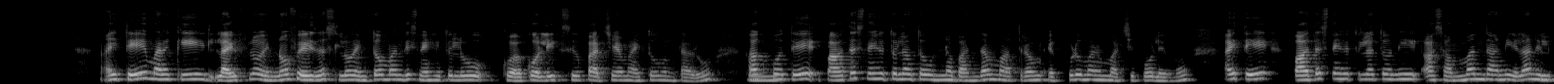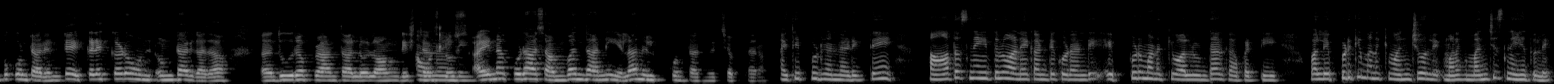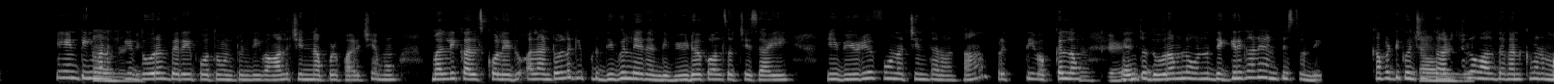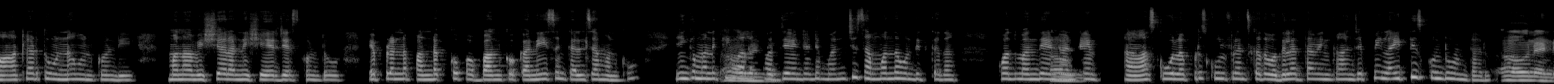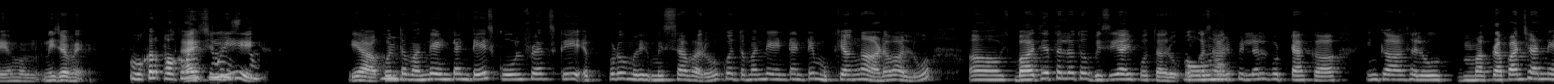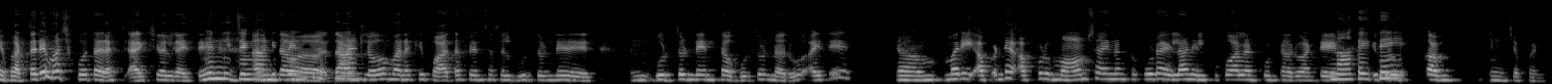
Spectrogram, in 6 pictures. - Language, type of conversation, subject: Telugu, podcast, పాత స్నేహితులతో సంబంధాన్ని ఎలా నిలుపుకుంటారు?
- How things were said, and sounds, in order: in English: "లైఫ్‌లో"; in English: "ఫేజెస్‌లో"; in English: "కొలీగ్స్"; in English: "లాంగ్ డిస్టెన్స్‌లో‌స్"; tapping; other background noise; in English: "వీడియో కాల్స్"; in English: "వీడియో"; in English: "షేర్"; in English: "ఫ్రెండ్స్"; in English: "లైట్"; in English: "యాక్చువలీ"; in English: "ఫ్రెండ్స్‌కి"; in English: "బిజీ"; in English: "యాక్చువల్‌గా"; in English: "ఫ్రెండ్స్"; in English: "ఫ్రెండ్స్"; in English: "మామ్స్"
